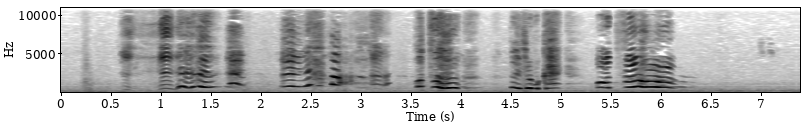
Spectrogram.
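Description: A man shouts urgently and in distress.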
